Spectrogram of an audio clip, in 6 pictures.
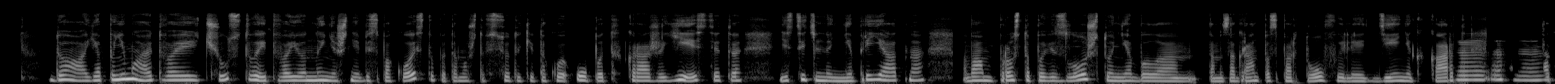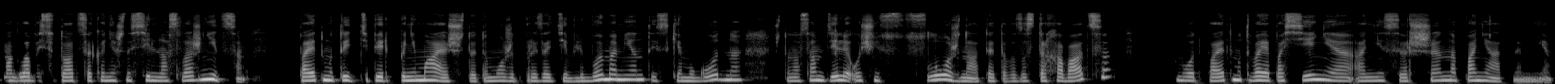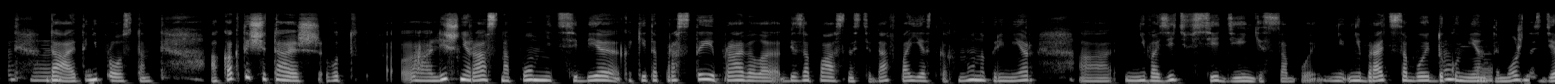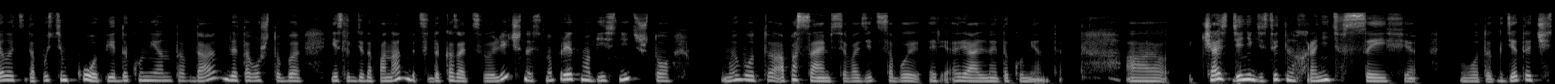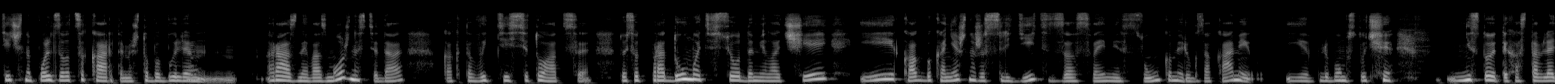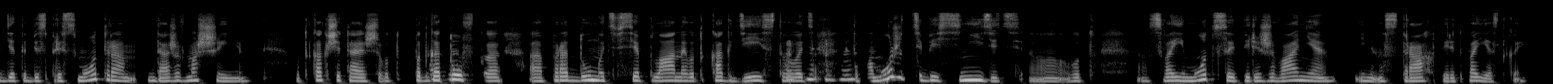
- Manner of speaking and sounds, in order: other background noise; tapping; unintelligible speech
- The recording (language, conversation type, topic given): Russian, advice, Как оставаться в безопасности в незнакомой стране с другой культурой?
